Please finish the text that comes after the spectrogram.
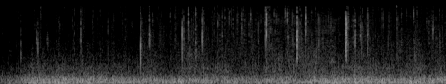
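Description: Crumpled, torn book pages burning in an agungi (traditional fire hole) with a steady low roar and a stream of sharp, irregular crackles and snaps, a few louder pops standing out toward the end; no voices.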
